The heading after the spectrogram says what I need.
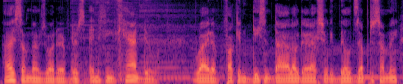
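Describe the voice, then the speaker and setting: A man's voice: fairly low pitch, fairly even intonation, quick pace, music in the background. A man reading a visual novel aloud and commenting on it in an irritated, sarcastic way with heavy swearing. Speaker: let's play host.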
